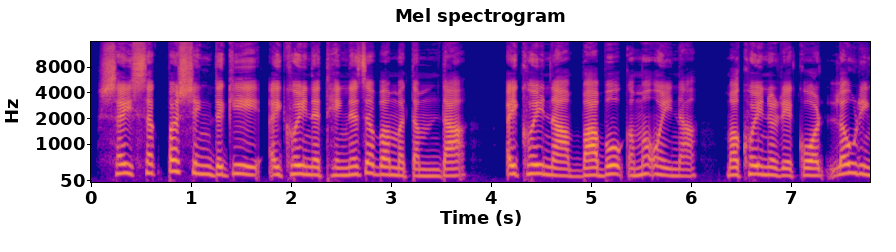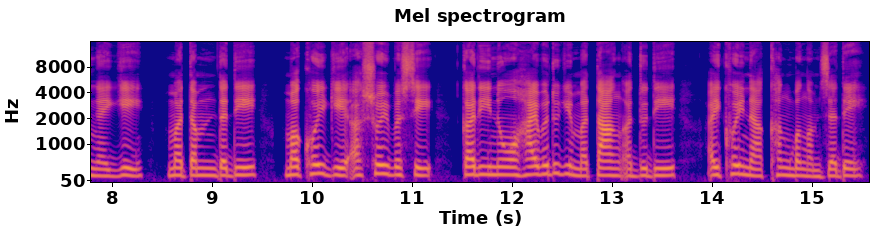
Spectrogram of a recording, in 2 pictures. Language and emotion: Manipuri, neutral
